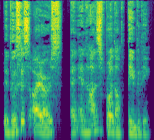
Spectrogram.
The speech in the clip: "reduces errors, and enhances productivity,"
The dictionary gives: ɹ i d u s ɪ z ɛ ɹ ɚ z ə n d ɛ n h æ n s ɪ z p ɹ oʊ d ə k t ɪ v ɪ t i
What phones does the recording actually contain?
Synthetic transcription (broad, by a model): ɹ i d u s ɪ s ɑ ɚ s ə n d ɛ n h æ n s p ɹ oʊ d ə k t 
